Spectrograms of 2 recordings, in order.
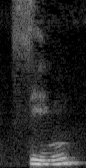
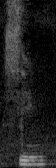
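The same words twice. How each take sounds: First: The final ng sound is clearly emphasized. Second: The final ng sound is weak and unstressed. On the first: The speaker calls it right. "yang kedua itu ada agak penekanan di N G" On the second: The speaker calls it wrong. "agak enggak ada penekanan di N G-nya, cuman baca aja sing"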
